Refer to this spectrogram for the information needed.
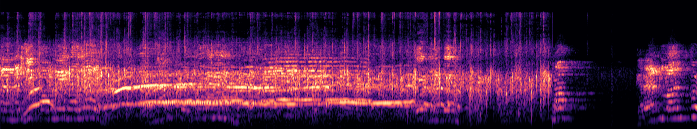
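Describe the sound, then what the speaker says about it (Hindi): An audience at a business launch event in North India claps and cheers loudly, with whistles and shouts over sustained applause that fades out near the end, followed by a voice speaking. "भाई तालियों की गूंज और एनर्जी कम नहीं रह जाए।"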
